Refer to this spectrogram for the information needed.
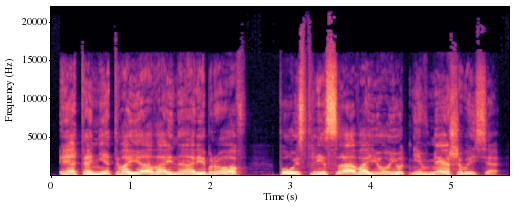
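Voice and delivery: loud, high, slow and emphatic; shouted warning. A narrator's reading. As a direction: warn him off at a shout. Colonel shouts argument. (громко, с нажимом)

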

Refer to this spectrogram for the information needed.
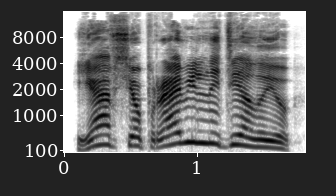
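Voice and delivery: high, anxious question; worried. Acted. Tourist holding a sword asks wizard, worried and high. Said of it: "озабоченно спросил Два Цветок".

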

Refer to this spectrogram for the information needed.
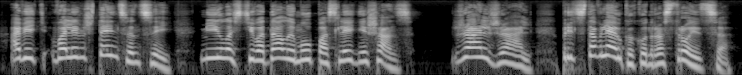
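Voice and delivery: high, playful gloating villain. A narrator's reading. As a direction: play him high and gloating. Voices Piero.

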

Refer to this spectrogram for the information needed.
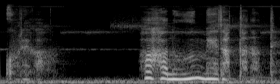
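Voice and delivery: whispered in grief; grieving whisper. Acted. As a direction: barely breathe the words. Narrator grieving mother's fate. (悲しみのささやき)

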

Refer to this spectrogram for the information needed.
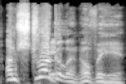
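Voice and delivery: put-on thick New York accent; old New York politician's accent, hammed up; Bernie Sanders. Mocking an old candidate from New York, thick New York accent. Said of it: "a thick New York accent like that".

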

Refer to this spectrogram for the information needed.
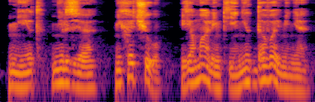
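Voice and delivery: a tiny creature pleading to stay; pleading rabbit spirit. Acted.

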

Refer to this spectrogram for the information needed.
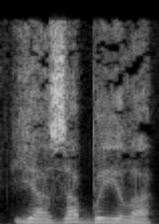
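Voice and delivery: high, slow woman's voice; entranced sister. Acted. Sister answers brother's questioning, high and slow.

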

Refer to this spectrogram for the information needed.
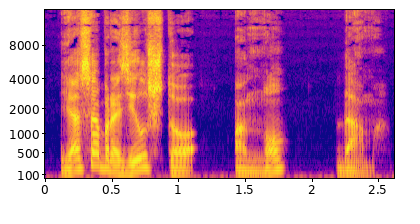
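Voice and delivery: ordinary delivery

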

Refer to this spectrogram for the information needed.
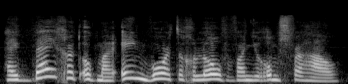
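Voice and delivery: ordinary talk, nothing marked

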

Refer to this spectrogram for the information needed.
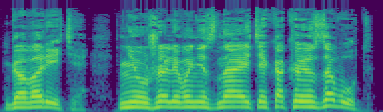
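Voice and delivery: high, pressing question; urgent outcry. A narrator's reading. D'Artagnan pressing his beloved for a name, urgent. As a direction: press her anxiously for an answer. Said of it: "вскричал Д'Артаньян".

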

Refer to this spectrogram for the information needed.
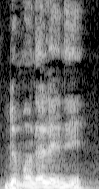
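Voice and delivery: ordinary delivery

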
